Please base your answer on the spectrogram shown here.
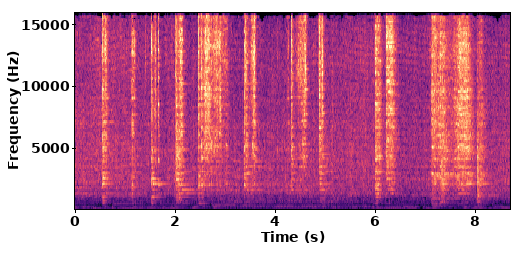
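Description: Precooked Maggi noodles being tossed and stirred in a frying pan at home, with steady sizzling under repeated scraping and clinking strokes of a utensil against the pan, close and fairly loud.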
